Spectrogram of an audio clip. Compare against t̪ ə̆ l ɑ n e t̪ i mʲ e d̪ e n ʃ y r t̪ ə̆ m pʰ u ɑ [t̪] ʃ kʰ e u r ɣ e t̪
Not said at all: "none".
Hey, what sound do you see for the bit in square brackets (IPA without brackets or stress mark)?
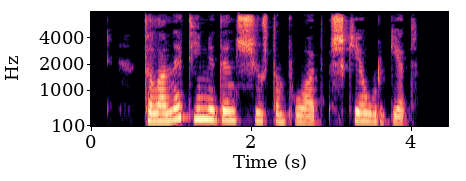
t̪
